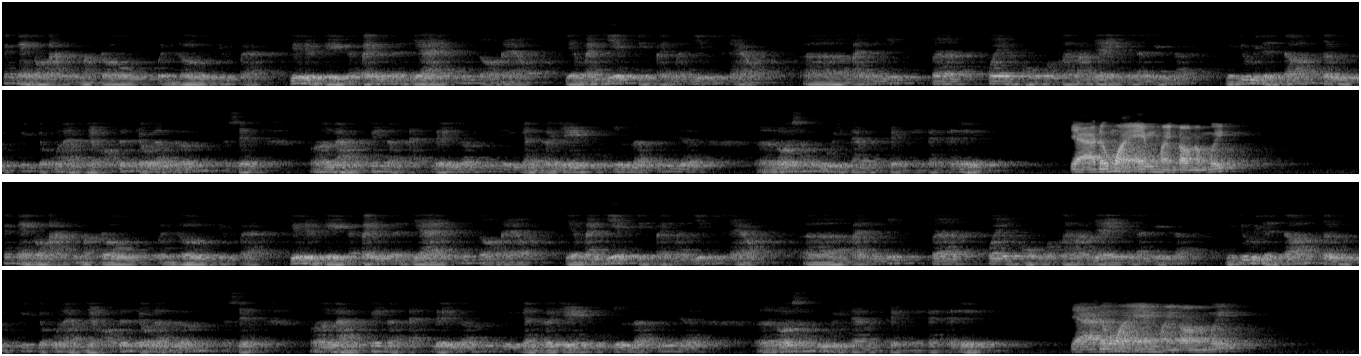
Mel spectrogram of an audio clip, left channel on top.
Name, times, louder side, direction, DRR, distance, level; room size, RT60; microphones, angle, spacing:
voice 1, 0.0-2.6 2.9-5.3 5.6-9.0 9.3-11.9 12.2-23.5, equal, ahead, -6 dB, 0.5 m, -33 dB
voice 2, 24.3-25.8, left 4 dB, 75° left, 6 dB, 0.3 m, -24 dB
2.5 x 2.1 x 3.6 m, 1.3 s
head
